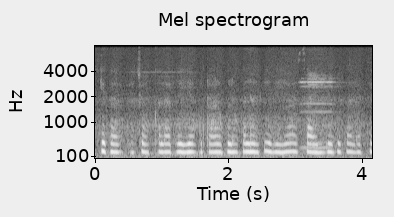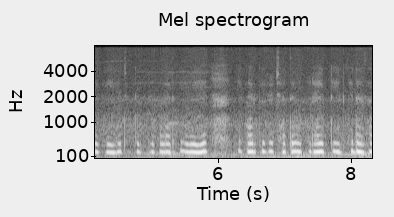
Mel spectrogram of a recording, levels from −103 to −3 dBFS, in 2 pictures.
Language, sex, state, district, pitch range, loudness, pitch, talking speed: Hindi, female, Uttarakhand, Uttarkashi, 210-220 Hz, -17 LUFS, 215 Hz, 215 wpm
